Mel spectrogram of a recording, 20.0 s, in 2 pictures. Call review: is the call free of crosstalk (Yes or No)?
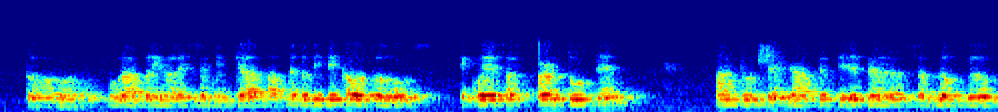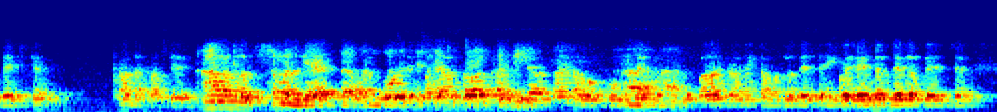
No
